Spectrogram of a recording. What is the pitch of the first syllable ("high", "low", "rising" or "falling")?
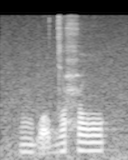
low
